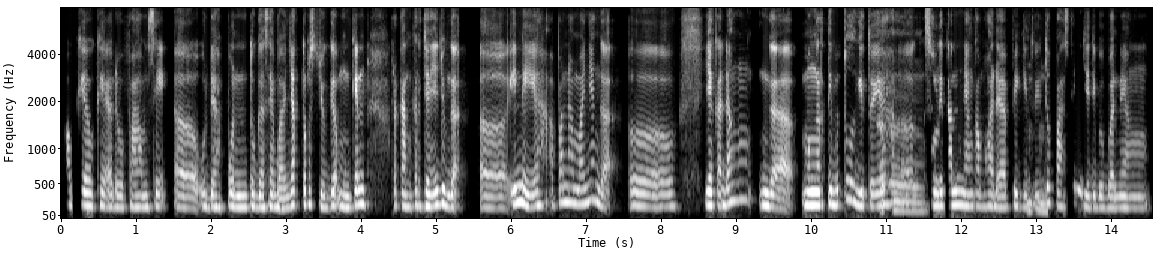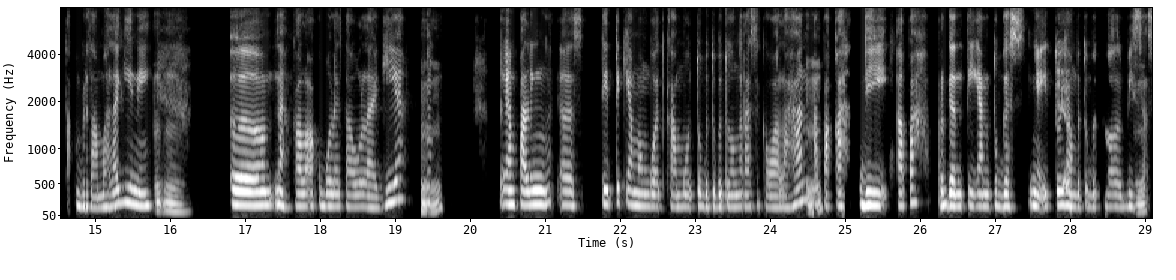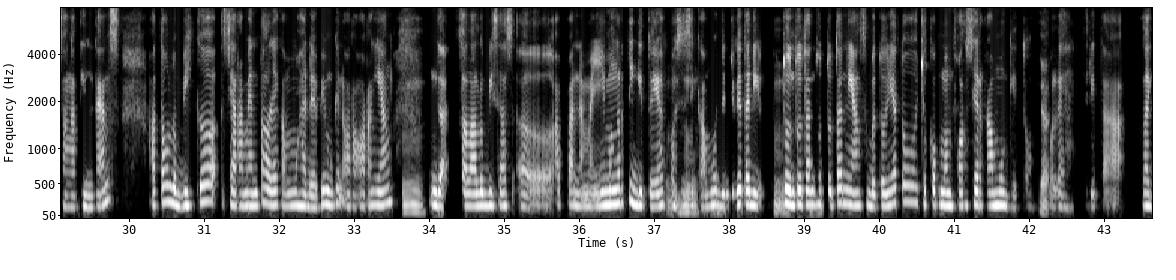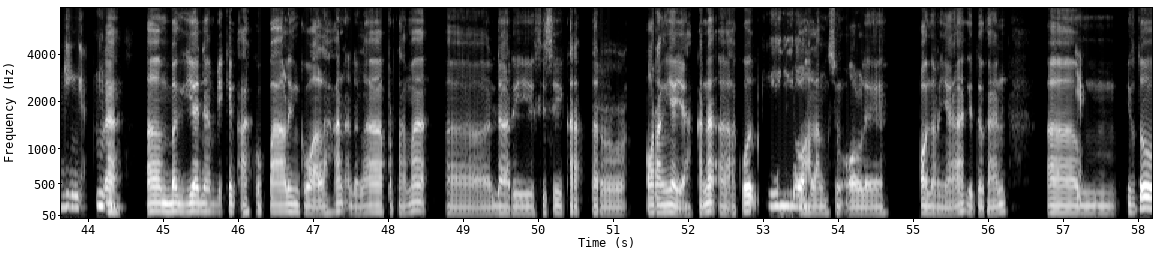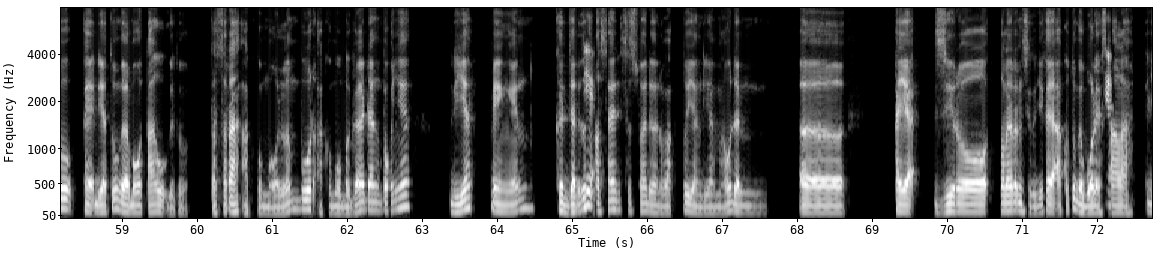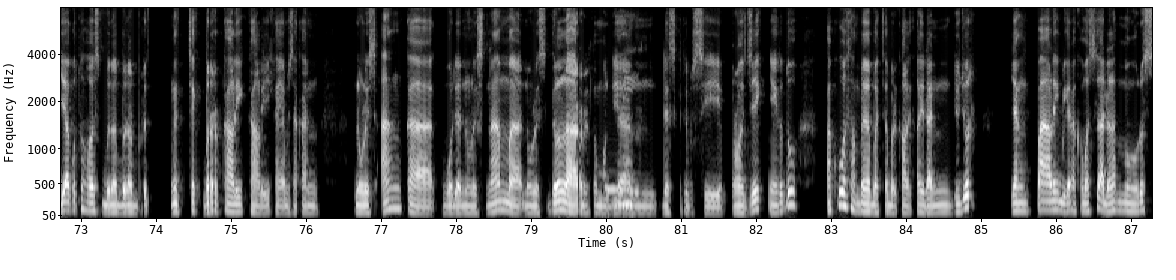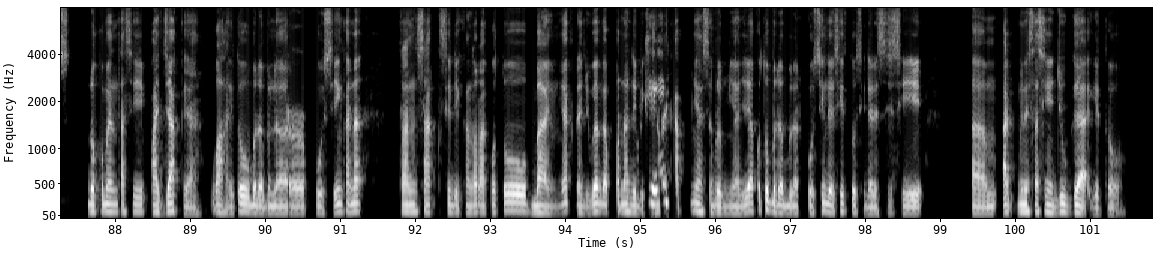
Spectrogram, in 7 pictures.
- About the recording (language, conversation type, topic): Indonesian, advice, Bagaimana cara memulai tugas besar yang membuat saya kewalahan?
- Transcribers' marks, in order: teeth sucking; in English: "owner-nya"; in English: "zero tolerance"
